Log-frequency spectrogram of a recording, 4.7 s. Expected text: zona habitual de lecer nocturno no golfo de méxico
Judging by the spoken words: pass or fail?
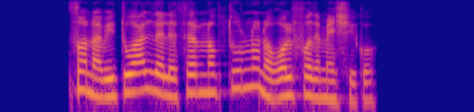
pass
